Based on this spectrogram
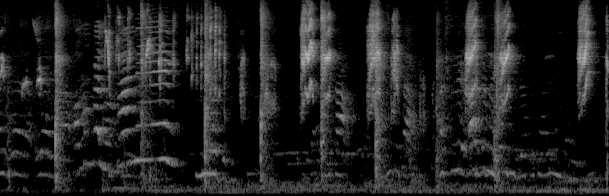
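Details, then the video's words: Mimicry practice by a long-tailed shrike learning elaborate fill-in sounds: harsh, broad squawks alternate with bright, piercing high chirps in irregular bursts over a faint low hum. "BURUNG CENDET BELAJAR BUNYI ISIAN MEWAH"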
